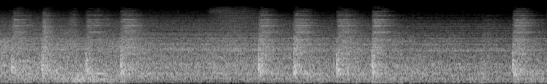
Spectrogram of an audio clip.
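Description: Freight train of tank wagons rolling by, its wheels clacking over a rail joint in quick groups of about four every two and a half seconds, over a steady rumble of rolling wheels.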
